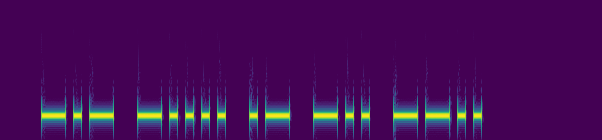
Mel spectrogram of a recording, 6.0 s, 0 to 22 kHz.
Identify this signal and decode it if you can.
Morse code, heard as a keyed tone, about 15 wpm, 700 Hz. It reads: K6ADZ
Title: USA Call Signs - 5 Characters - 3x Character Spacing - 15wpm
